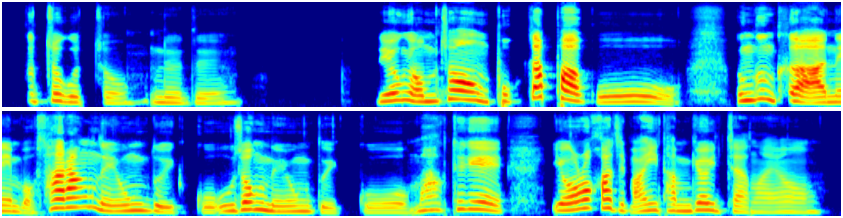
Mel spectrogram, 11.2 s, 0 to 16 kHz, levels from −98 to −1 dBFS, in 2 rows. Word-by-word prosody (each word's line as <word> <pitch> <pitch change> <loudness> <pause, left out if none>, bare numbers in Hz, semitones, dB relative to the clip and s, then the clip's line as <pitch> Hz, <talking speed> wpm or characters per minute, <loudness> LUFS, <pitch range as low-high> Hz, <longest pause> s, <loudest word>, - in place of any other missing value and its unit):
그쵸, 240 +1 -6
그쵸. 175 -3 -11
네네. 170 -2 -12 1.0
내용이 250 +5 0
엄청 230 +4 +4
복잡하고 210 - +2 0.4
은근 265 +3 -1
그 250 -1 -1
안에 195 0 +5
뭐 180 - -11
사랑 330 +4 +4
내용도 205 -2 -5
있고 165 +1 -13
우정 250 +4 0
내용도 185 -3 -7
있고 155 +1 -14
막 230 +2 -9
되게 260 -6 -2 0.3
여러 240 +7 +3
가지 300 -7 0
많이 195 +5 -5
담겨 210 +1 -4
있잖아요. 170 -4 -11
205 Hz, 270 characters per minute, -20 LUFS, 175-245 Hz, 1.0 s, 안에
